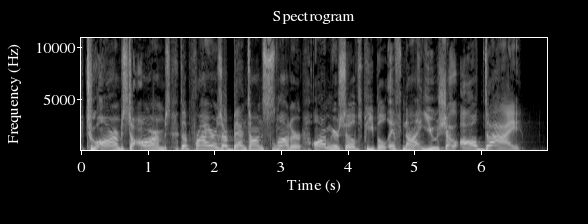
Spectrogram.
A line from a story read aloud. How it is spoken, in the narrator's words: A lowly clockkeeper of the priory, the one who keeps time in the big clock, overheard the plotting and ran out into the piazza screaming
